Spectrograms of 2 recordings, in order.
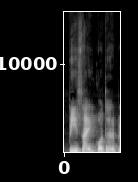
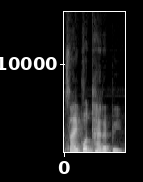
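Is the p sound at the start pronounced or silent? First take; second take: pronounced; silent. First: A p sound is pronounced at the start. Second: The word begins without any p sound. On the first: The speaker calls it wrong. "पी साइकोथेरेपी नहीं बोला" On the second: The speaker calls it right. "मैंने बोला क्या? ... तो पी silent हो गया"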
